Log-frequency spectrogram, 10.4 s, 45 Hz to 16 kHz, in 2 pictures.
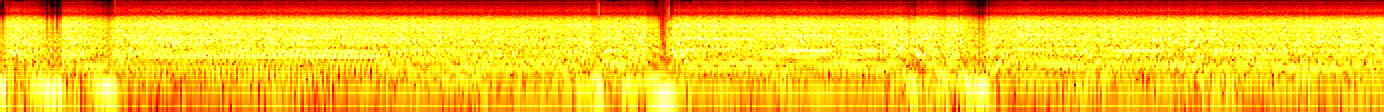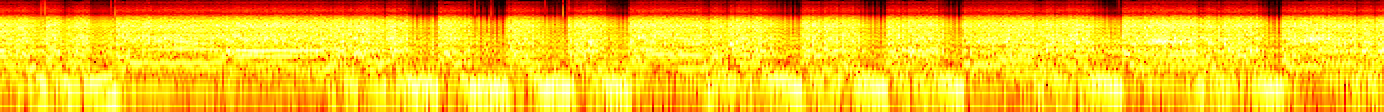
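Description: Distorted high-gain electric guitar through a Diezel Hagen tube amp on channel 3, driven by a Lichtlaerm King in Yellow overdrive with both of its overdrive sides stacked and the highs turned up. The guitar plays rhythmic low chugging, then a run of held melodic notes from about one to six seconds in, then chugs again.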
